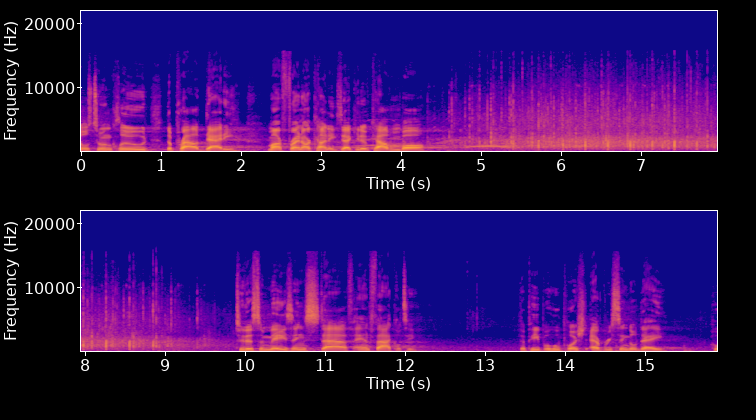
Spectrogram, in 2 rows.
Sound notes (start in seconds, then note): 4.5 audience applause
